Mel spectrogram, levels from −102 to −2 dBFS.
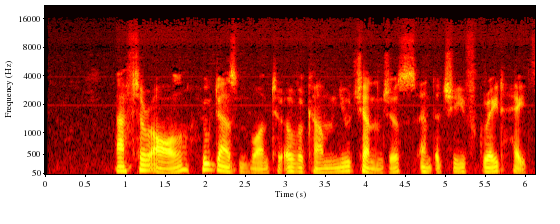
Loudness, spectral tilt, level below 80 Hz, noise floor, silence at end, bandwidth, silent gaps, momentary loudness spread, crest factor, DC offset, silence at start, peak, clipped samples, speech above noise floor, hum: -28 LUFS; -6 dB/octave; -52 dBFS; -66 dBFS; 0 s; 16.5 kHz; none; 7 LU; 24 dB; under 0.1%; 0.9 s; -6 dBFS; under 0.1%; 37 dB; none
